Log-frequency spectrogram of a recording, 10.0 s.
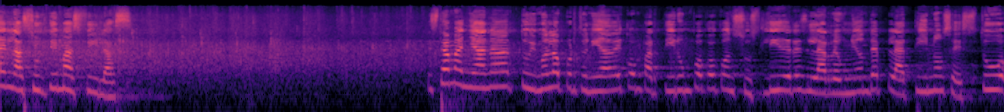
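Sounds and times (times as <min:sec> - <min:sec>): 
speech: 0:00.0 - 0:01.4, 0:04.3 - 0:10.0
audience applause: 0:00.0 - 0:06.2.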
